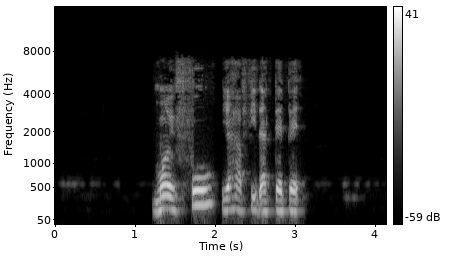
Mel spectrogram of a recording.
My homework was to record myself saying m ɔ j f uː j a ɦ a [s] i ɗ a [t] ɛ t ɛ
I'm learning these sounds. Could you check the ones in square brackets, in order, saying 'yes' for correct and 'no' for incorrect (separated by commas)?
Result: no, yes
